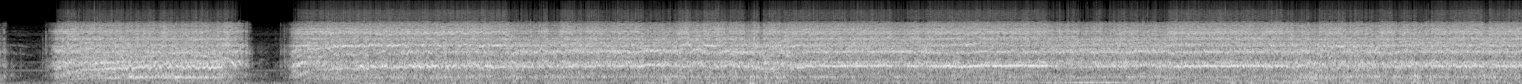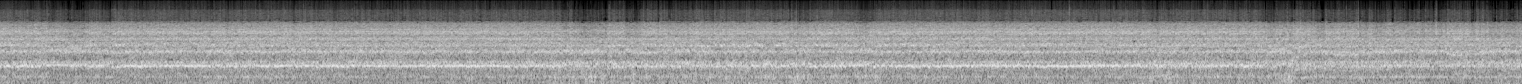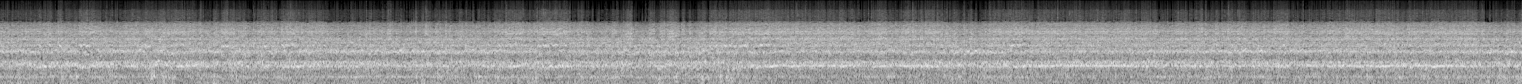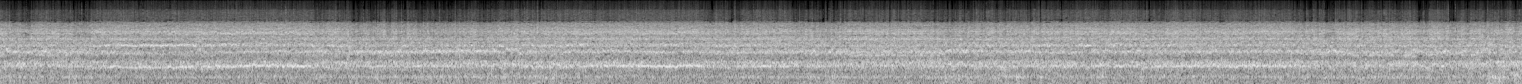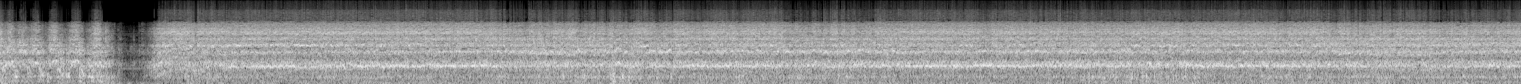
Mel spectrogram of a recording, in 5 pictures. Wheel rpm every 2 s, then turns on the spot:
140, 120, 210, 220, 230, 230, 220, 230, 230, 240, 230, 230, 230, 230, 220, 230, 230, 230, 210, 230, 220, 230, 220, 220, 220, 230, 230, 220, 220, 220, 120, 170, 220, 220, 230, 230, 220, 220.
none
